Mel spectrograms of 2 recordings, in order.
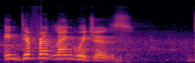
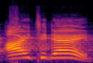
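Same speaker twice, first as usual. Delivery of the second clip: call and response affirmation. Shown as a demonstration. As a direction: lead the room through a pledge, phrase by phrase. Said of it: "Repeat after me".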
